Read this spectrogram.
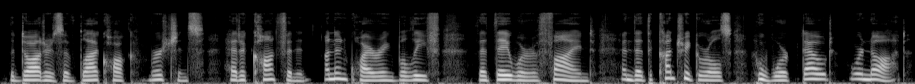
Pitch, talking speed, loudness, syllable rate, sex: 200 Hz, 165 wpm, -17 LUFS, 5.2 syllables/s, female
